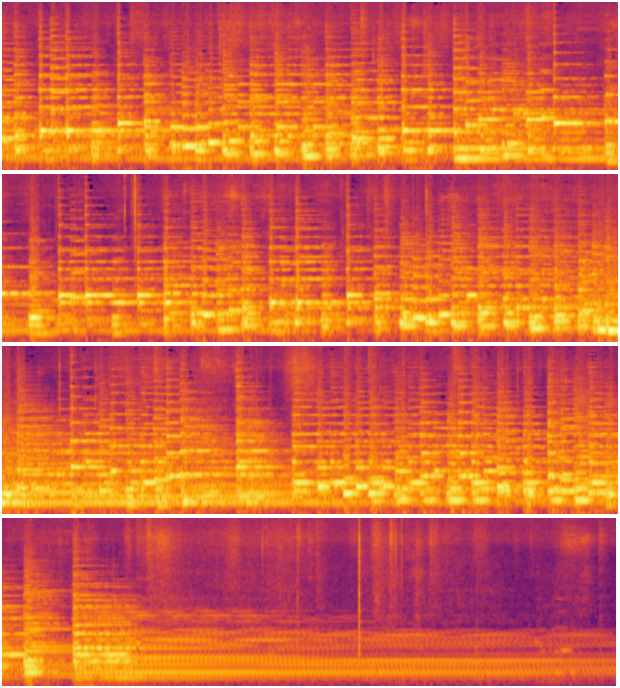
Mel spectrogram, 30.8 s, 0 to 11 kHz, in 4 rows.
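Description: Upright piano played with quick, dense runs of notes. About 24 seconds in, the playing stops on a final chord that is left to ring and slowly die away.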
